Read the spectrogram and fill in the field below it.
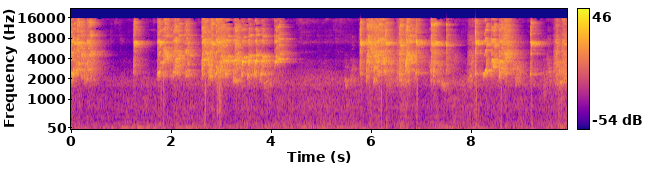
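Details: Lovebirds singing during breeding season: long runs of shrill, buzzy chattering and squeaks, broken by a two-second quiet gap before rapid, uneven chatter resumes.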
